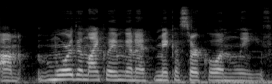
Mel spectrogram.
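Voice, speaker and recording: A woman speaks at a fairly quick pace with vocal fry. Her tone is bright and sharp. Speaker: fitness coach recruiting team members. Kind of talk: live social media training talk. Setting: home, live stream. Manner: halting, many filler ums.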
